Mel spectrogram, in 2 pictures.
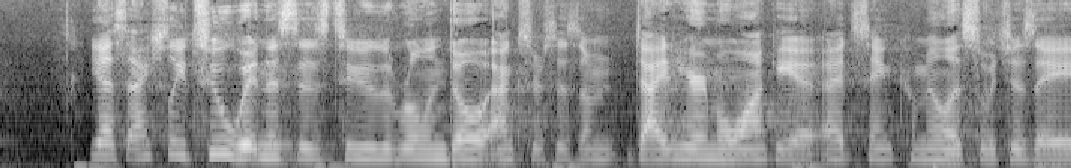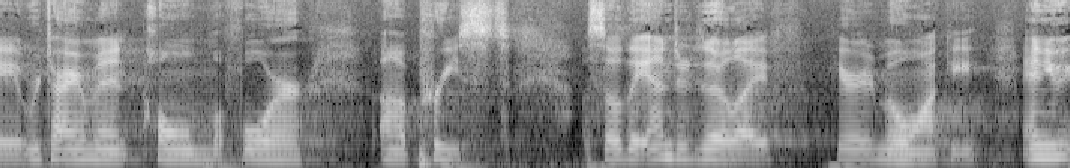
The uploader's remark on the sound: Live from the Milwaukee Paranormal Conference. Recorded live at the Irish Cultural and Heritage Center in downtown Milwaukee.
